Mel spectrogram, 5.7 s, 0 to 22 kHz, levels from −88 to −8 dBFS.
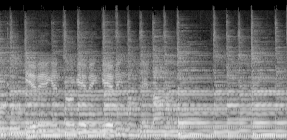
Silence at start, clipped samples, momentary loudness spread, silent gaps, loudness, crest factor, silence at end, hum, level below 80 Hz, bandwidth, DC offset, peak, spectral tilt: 0 s; under 0.1%; 4 LU; none; -18 LUFS; 16 dB; 0 s; 50 Hz at -35 dBFS; -48 dBFS; 17 kHz; under 0.1%; -2 dBFS; -5.5 dB/octave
